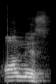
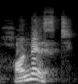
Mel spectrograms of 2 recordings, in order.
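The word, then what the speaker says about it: honest: তোমাদের এই নিয়ে তোমরা জানতে চাচ্ছিলে যে ভাই অনেস্ট ম্যান হুম।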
